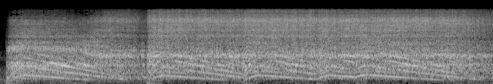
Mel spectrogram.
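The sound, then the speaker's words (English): An electric chainsaw grinds loudly through ice, carving an ice sculpture, its motor whine repeatedly dipping and climbing in pitch about once a second over a steady hiss of spraying chips, with no voices. “I wish there was a motor on this thing, but it turns out that chainsaws that are electric work a lot better on ice sculptures.”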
